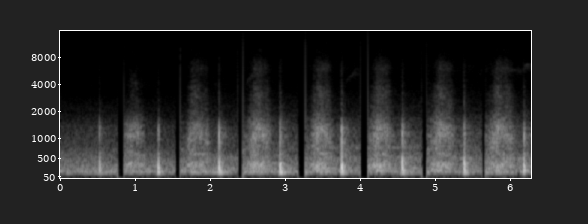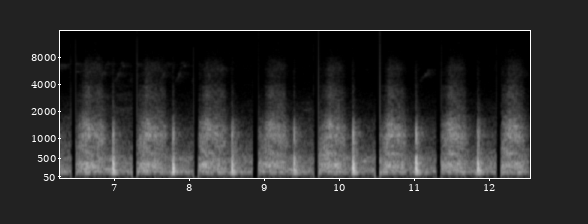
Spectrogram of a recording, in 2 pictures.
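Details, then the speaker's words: Early diastolic murmur of aortic regurgitation, regular rhythm about 73 a minute: high-pitched, blowing, decrescendo murmur beginning with A2, right after the second heart sound. "Early diastolic murmur in aortic regurgitation begins with A2. It's a decreasendo murmur and a high-pitched murmur."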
